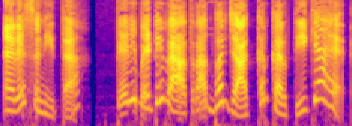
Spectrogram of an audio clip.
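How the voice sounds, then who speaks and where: Woman doing a taunting gossip neighbour, high and swooping, dry. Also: wildly swooping pitch, moderate pace, vocal fry, bright, forceful tone, no room sound, full character voice.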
